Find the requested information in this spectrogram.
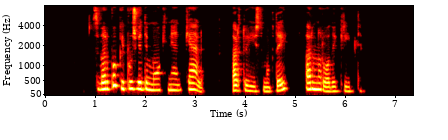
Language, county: Lithuanian, Panevėžys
